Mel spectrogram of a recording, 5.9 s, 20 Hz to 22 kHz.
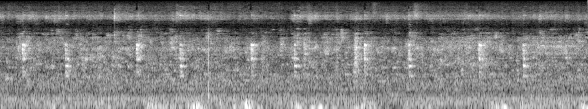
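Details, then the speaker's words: Vintage Lakewood Country Aire C-720-3 three-speed box fan with Westinghouse motor, on low speed: soft even low hum with faint light tick, no rubbing or wobble; normal running. "Yeah, imagine that running on low in your window. It's wonderful."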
